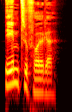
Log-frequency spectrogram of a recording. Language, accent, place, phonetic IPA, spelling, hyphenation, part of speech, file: German, Germany, Berlin, [ˈdeːmtsuˌfɔlɡə], demzufolge, dem‧zu‧fol‧ge, adverb, De-demzufolge.ogg
- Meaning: 1. therefore, hence 2. accordingly, according to that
